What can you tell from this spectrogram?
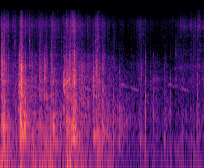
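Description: Mountain bike jolting down concrete steps: knocks and clatter of the wheels and frame dropping off each step edge, loudest in the first second and a half, then softer rattling. A few faint short falling whistles sound in the second half.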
